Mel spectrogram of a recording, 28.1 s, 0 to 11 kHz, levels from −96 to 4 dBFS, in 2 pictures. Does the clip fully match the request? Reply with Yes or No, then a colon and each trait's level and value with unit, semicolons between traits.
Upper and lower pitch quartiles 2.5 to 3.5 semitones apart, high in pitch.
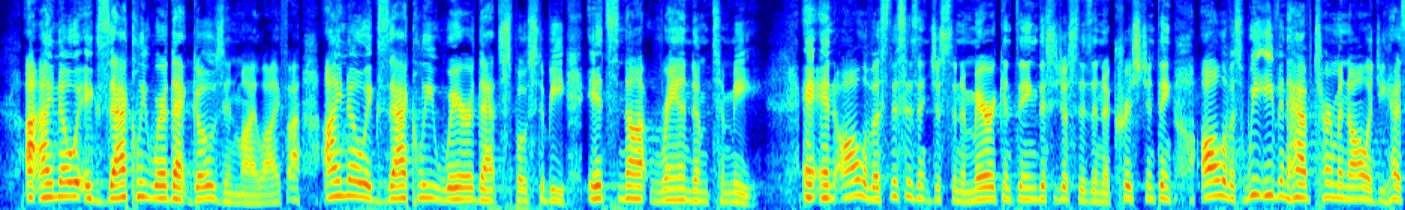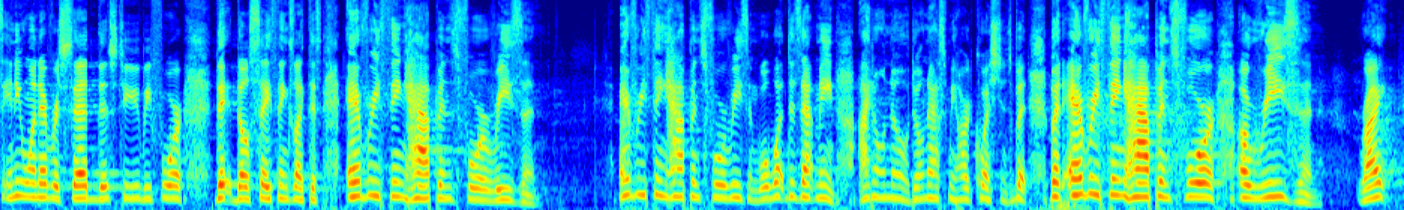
Yes: average, 3.0 semitones; high, 195 Hz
